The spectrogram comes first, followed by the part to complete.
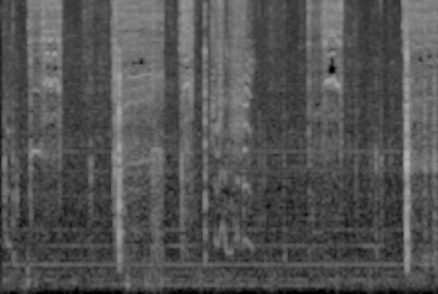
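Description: Cordless drill run in several short bursts on the screws of a wooden cement-block mold, with sharp clicks of the bit and screws; the loudest click comes about a second in.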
